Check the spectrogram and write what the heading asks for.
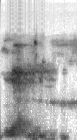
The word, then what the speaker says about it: Ye: Pronunciation is as yay.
